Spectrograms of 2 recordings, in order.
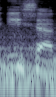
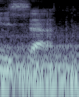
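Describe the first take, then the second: First: It starts with a plain vowel. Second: It starts with a throaty 'ain' sound. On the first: The speaker calls it wrong. "bukan Isa" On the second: The speaker calls it right. "huruf Ain. Jadi bukan Isa tapi Isa"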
